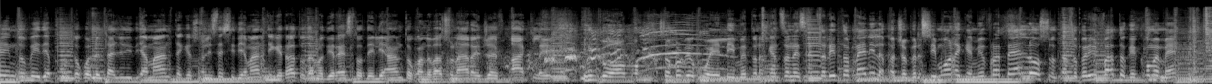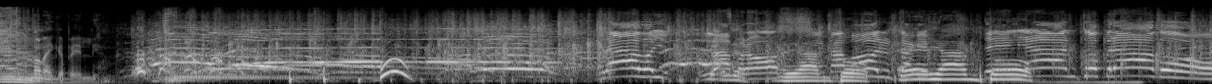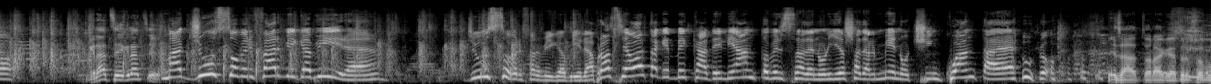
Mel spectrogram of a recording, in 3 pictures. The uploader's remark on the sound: Live dal GhePensiMi di Milano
